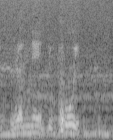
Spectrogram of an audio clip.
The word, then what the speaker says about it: Rene Dupuis: And if you guess Rene Dupuis, you have to say it like this. Rene Dupuis.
